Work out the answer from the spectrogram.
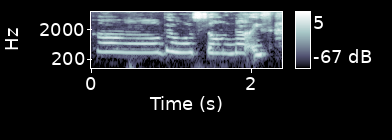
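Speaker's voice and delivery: soft, high, drawn-in sigh of appreciation; fond reliving. Acted. Recalling a kindness for the gratitude journal, soft and fond. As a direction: say it very softly and high, savoring it.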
